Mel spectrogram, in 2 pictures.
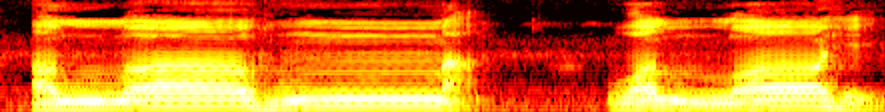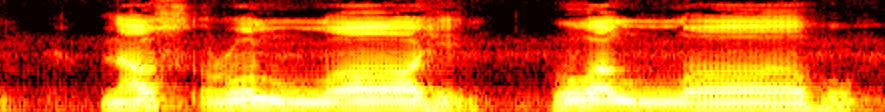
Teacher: আল্লাহ শব্দের মধ্যে লামের ডানে জবর কিংবা পেশ হলে উক্ত লামকে পোর করে পড়তে হয়। আল্লাহ ব্যতীত অন্য কোনো লামকে পোর করে পড়া যাবে না।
